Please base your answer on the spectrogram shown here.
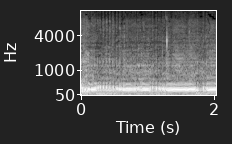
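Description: A 2019 KTM 250XC dirt bike engine drones steadily and loud while riding a trail at Prospect OHV, holding a constant buzzing note with slight revving wobbles and no talk.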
